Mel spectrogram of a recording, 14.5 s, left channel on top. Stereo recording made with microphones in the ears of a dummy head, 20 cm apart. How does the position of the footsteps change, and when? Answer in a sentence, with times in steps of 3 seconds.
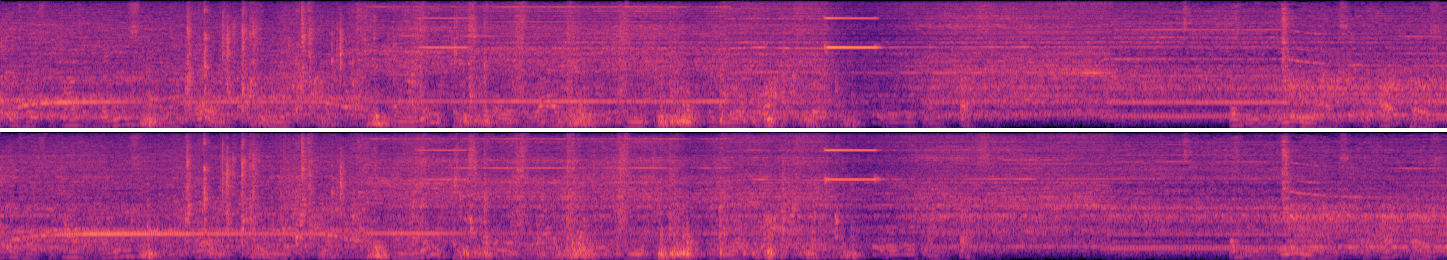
In this clip you hear the footsteps on the right from 0 s, in the centre from 3 s, on the right from 6 s and not at all from 9 s.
